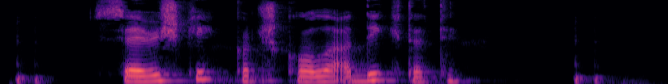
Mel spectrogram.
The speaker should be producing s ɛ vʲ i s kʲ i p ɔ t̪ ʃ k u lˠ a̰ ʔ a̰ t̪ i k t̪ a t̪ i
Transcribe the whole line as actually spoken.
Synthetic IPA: s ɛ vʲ i ʃ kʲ i k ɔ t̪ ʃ k ɔ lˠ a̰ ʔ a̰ d̪ i k t̪ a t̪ i

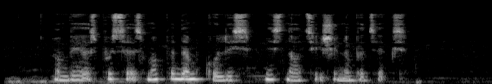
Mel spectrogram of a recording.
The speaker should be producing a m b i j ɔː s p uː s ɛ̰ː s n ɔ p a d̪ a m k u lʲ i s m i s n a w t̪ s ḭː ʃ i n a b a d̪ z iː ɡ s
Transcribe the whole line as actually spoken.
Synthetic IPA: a m b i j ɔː s p u s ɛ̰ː s m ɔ p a d̪ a m k u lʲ i s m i s n a w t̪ s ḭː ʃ i n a b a d̪ z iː k s

